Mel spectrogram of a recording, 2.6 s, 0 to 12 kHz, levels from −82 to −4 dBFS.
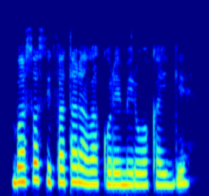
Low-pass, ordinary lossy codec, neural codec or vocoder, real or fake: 7.2 kHz; Opus, 32 kbps; none; real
